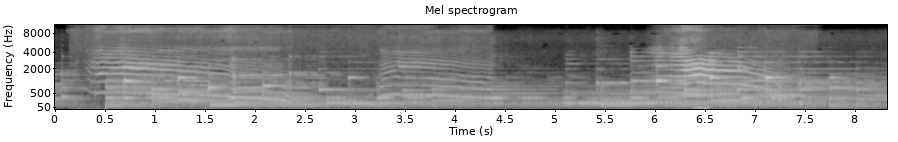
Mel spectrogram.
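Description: A domestic cat gives three drawn-out meows, each sliding down in pitch, over background piano music.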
